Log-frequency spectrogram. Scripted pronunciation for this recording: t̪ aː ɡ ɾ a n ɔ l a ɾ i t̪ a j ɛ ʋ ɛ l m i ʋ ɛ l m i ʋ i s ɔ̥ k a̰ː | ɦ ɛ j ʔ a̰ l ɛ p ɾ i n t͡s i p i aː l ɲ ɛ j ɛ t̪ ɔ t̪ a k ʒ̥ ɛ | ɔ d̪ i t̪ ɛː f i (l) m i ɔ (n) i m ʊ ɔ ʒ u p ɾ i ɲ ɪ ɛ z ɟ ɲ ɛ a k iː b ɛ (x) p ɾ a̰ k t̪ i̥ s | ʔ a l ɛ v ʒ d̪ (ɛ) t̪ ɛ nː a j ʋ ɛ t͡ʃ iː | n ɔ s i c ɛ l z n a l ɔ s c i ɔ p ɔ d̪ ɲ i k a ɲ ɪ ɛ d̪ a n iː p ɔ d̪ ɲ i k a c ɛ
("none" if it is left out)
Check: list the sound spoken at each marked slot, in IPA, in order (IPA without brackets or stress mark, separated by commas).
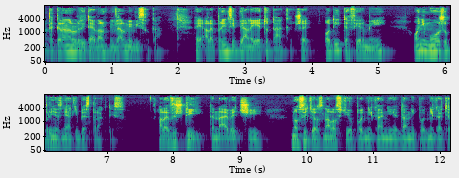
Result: ɾ, ɲ, s, i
